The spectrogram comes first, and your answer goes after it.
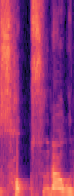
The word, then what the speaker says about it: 석수: 고구려하고 신라 관계를 보여주는 4번은 그 석수라고 읽거든요. 석수.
